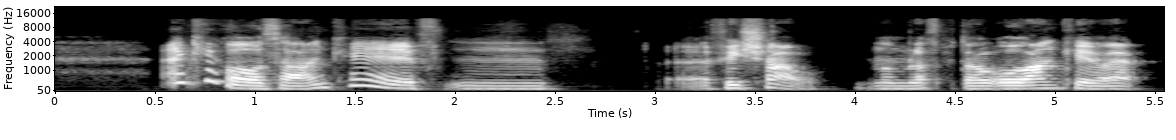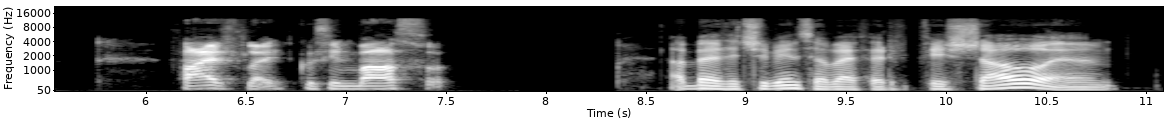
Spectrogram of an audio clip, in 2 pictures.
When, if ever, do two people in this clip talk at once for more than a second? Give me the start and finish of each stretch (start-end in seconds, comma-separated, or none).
none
